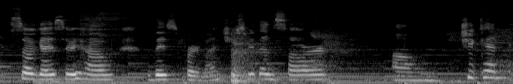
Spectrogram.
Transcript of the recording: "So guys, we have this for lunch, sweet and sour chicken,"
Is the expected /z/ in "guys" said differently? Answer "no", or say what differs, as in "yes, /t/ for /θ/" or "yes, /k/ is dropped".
yes, /s/ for /z/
